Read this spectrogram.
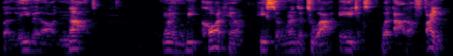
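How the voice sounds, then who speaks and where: A man's voice: fairly low pitch, normal speed, fairly bright tone. Man narrating a scripted monster story.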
